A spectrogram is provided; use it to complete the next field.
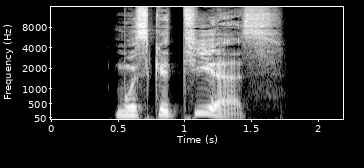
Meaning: genitive singular of Musketier
- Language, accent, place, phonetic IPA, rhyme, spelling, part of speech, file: German, Germany, Berlin, [mʊskeˈtiːɐ̯s], -iːɐ̯s, Musketiers, noun, De-Musketiers.ogg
